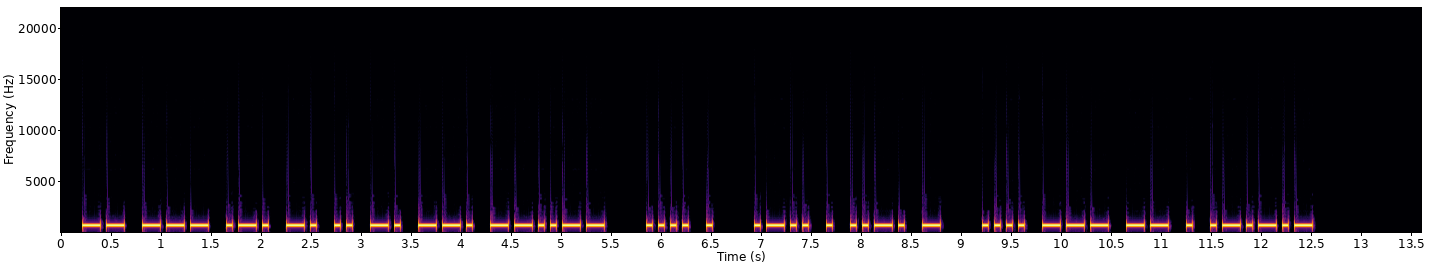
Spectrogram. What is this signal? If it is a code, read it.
Morse code, heard as a keyed tone, about 20 wpm, 700 Hz. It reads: MORNING, HE LEFT HOME.
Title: Sentences from Top 1000 Words - Review Part 4 - 20wpm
